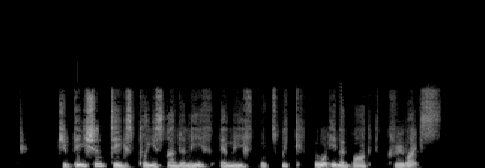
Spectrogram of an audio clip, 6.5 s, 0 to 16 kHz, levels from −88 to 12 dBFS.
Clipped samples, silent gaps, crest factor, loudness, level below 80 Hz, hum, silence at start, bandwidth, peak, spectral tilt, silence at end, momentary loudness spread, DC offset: under 0.1%; 0.37-0.76 s, 2.86-2.91 s, 3.38-3.45 s, 4.10-4.18 s, 5.06-5.16 s; 18 dB; -17 LUFS; -56 dBFS; none; 0.25 s; 7.8 kHz; 0 dBFS; -6.5 dB/octave; 0.7 s; 16 LU; under 0.1%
